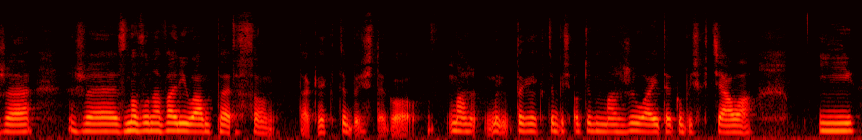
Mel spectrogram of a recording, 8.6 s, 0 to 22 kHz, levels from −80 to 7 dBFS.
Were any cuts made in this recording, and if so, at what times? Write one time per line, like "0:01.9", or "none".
0:02.1

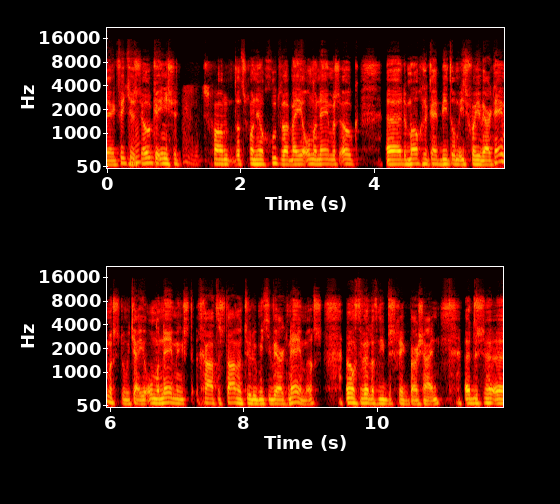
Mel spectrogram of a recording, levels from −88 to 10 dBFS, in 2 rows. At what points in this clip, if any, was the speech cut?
none

